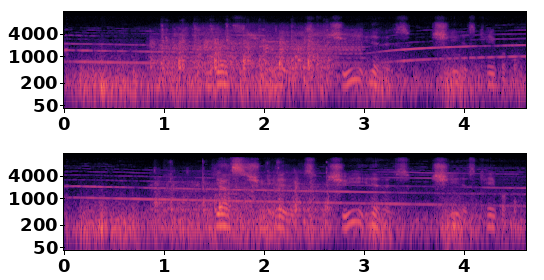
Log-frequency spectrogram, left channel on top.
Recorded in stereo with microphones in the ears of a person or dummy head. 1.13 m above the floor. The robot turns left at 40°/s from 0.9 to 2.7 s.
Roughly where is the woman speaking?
Right.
